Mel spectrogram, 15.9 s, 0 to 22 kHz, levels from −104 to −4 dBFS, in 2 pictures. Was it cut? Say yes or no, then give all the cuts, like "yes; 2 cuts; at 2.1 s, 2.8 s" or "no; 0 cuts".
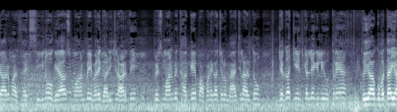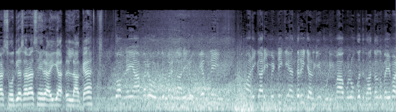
no; 0 cuts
